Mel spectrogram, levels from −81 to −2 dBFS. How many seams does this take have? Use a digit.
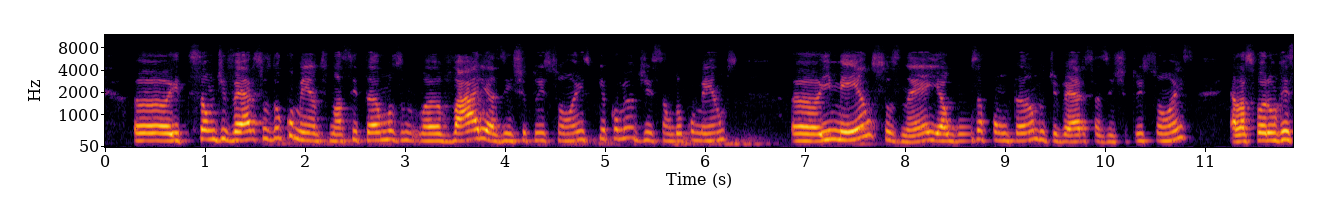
0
